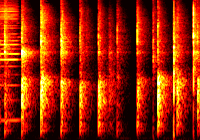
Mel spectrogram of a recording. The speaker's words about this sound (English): How about a round of applause? We're doing that right now.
